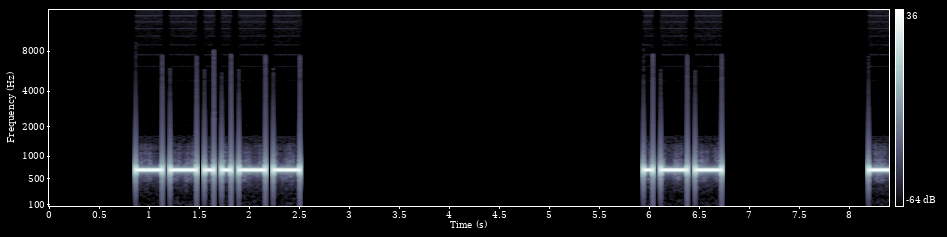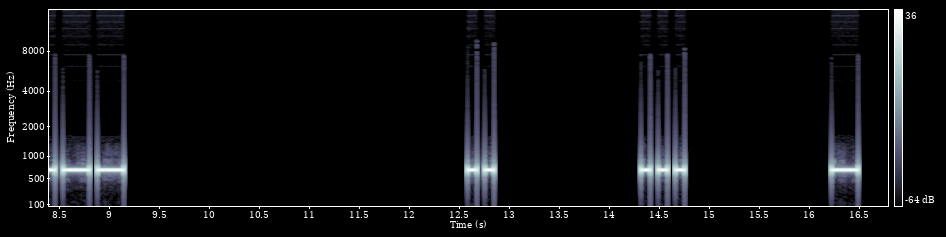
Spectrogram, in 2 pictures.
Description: Morse code, heard as a keyed tone, about 14 wpm, spaced as for 5 wpm, 680 Hz. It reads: , WO IST
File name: Morsekurs / Witze / Witz 14. Februar 2023 25 F70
